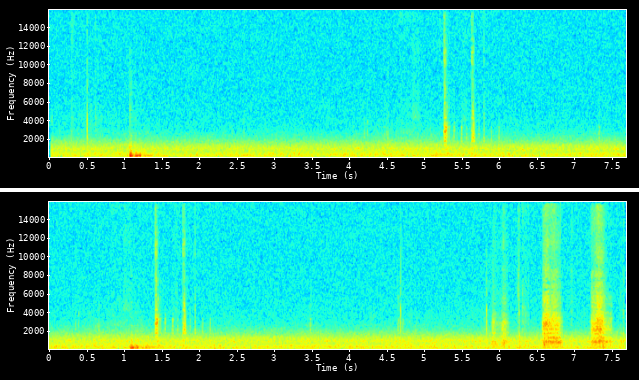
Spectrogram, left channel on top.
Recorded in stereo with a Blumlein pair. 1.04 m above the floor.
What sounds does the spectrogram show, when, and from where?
1.1 s a thud: 55° left, 8 m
